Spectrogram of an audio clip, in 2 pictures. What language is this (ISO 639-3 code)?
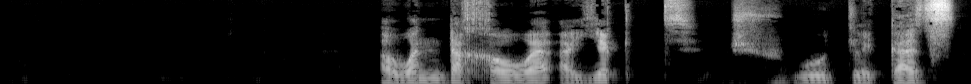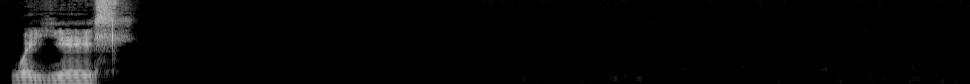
tli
